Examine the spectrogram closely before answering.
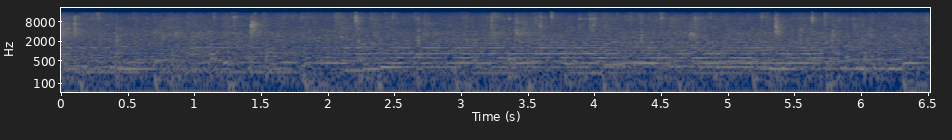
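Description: Steady rain falling into a puddle: an even hiss of many drops, with single drop clicks standing out. Soft, calm music holds long sustained notes underneath.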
